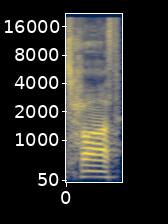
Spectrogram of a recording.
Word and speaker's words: Toth: To his right is, and pitching in, thank you to Toth, who you're also going to be hearing from. It's pronounced Toth.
